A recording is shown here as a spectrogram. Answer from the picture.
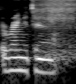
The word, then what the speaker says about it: orangutan: Orangutan, actually. That's how you're supposed to pronounce it, orangutan.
